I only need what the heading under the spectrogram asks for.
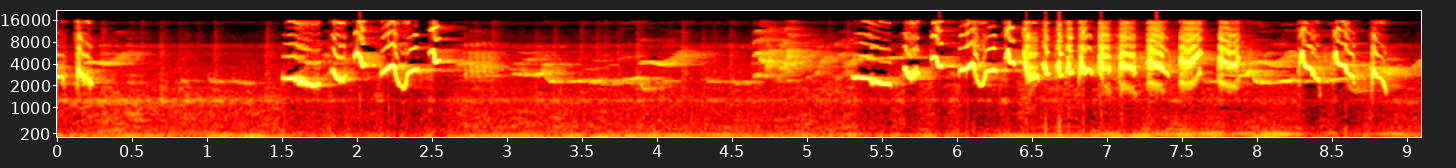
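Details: Oriental magpie-robin (kacer) in aggressive shooting song: varied whistled, looping phrases, then a long run of rapid, evenly repeated sharp notes, a steady low hum behind.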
